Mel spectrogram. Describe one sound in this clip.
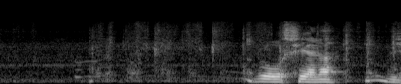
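A wet watercolour brush swishes across paper.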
